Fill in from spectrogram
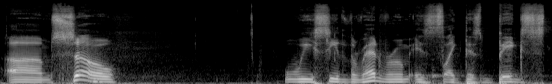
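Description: A man's voice: medium pitch, takes it slowly. A man hosting a podcast, recapping a movie in a casual, rambling way, swearing freely and restarting his sentences. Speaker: podcast host.

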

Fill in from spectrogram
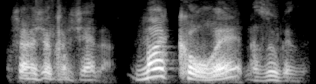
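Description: A man's voice: high-pitched, vocal fry, muffled recording, background noise. A man teaching a spoken religious lesson to students, telling everyday stories with acted-out dialogue and asking the class questions. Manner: animated storytelling, acting out short dialogues; asks the class questions and answers them. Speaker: yeshiva head teaching a class.

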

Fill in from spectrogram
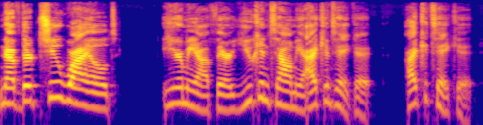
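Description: A woman co-hosting a casual podcast, her voice hoarse, raspy and strained as if nearly gone, talking bluntly with plenty of slang. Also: medium pitch, lively intonation, moderate pace, pushed and bright. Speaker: podcast co-host. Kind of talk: casual chat. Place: studio.

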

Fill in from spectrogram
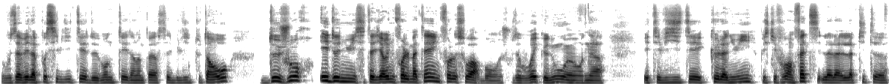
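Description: A man with a southern French Marseille accent hosts a travel podcast and tells his stories with eager enthusiasm. He repeats words and restarts sentences as he goes, speaks to his listeners directly, and his voice sits in a middle pitch. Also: a little fast, mellow. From southern France. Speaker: podcast host. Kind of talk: travel storytelling.

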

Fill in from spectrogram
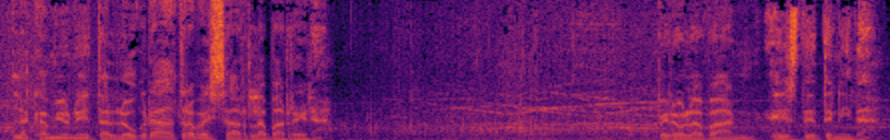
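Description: A man's voice: on the low side, measured pace, noisy background. A man narrating a crime documentary in a dramatic, scripted style. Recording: music bed under the voice. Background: dramatic background music.

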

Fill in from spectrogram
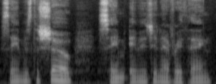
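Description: An older man hosting an ASMR podcast, speaking softly and whispering close into the ear in a wry, deadpan ramble. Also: medium pitch, moderate pace, dry recording. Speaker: podcast host. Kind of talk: soft ASMR podcast monologue.

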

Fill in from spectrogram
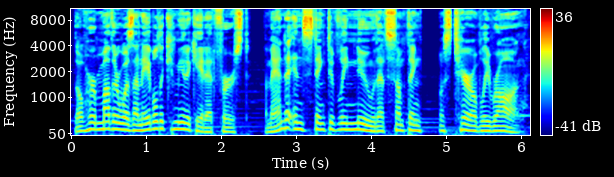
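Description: A man hosting a podcast, reading a grave, measured true-crime narration. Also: a little high, darkish tone, faint music behind. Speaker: podcast host.

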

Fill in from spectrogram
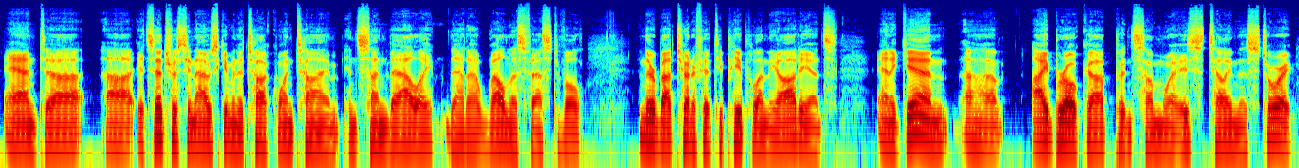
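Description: A man hosting an interview, speaking in a measured, earnest way with many pauses and filler sounds. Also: medium pitch, steady tone, no room sound, studio quality. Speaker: podcast host interviewing a guest. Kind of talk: reflective interview talk.

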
